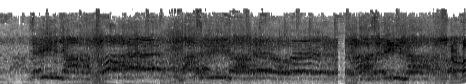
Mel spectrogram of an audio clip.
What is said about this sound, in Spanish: Este es el grito de la afición, mejor dicho, el grito de la felicidad de los jugadores del Mallorca.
